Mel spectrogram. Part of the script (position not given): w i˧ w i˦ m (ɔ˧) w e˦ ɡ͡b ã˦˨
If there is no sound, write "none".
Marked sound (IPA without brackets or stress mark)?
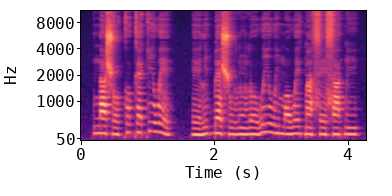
ɔ˧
